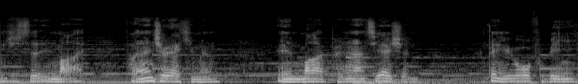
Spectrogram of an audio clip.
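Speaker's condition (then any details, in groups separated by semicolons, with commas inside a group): Parkinson's disease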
